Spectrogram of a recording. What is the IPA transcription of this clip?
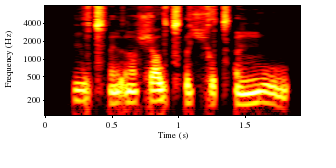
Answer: i w t͡sʼ ə̃ r ɔ̃ ʃ ɑ w t͡sʼ ə ç o t͡sʼ ə̃ ɲ u

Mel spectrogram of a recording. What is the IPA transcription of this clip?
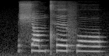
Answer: ʃ ɑ m tʰ ɛ f ɔ

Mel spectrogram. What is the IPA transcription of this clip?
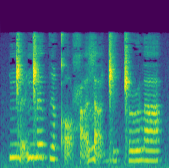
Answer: ŋ͡ǁ ɛ̰˦ ŋ͡ǁ ɛ˦ t̪ i˨ qʼ ɔ̰˨ ħ a̰˨ ɮ a̰˦˨ ɡ͡ǁ ɪ˨˦ ǁ ə˞˨˦ l a˦

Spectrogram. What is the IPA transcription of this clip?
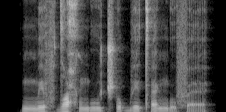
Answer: ŋ͡m e f dˤ y ħ ŋ u t͡ʃʼ o b e tʼ æ ŋ o̰ f æ̰

